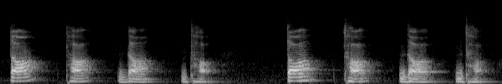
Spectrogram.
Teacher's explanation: তোমার জিভের যে ডগাটা আছে না, এটা তোমার উপরের পাটি দাঁতের সাথে বাড়ি খাবে। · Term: দন্ত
